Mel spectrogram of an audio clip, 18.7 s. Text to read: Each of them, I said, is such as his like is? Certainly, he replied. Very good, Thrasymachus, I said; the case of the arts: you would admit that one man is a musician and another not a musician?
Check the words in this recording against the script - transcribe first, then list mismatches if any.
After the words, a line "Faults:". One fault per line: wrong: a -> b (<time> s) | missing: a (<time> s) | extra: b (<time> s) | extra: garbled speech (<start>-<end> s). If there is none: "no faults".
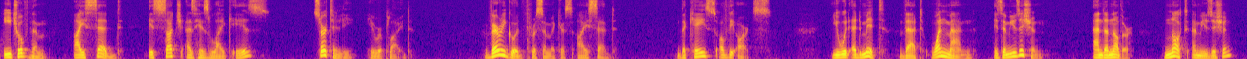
Each of them, I said, is such as his like is? Certainly, he replied. Very good, Thrasymachus, I said; the case of the arts: you would admit that one man is a musician and another not a musician?
Faults:
no faults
